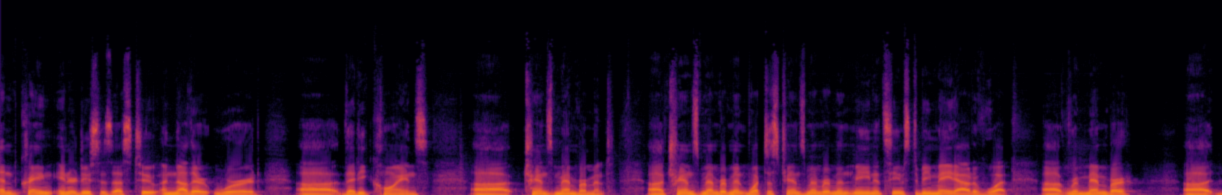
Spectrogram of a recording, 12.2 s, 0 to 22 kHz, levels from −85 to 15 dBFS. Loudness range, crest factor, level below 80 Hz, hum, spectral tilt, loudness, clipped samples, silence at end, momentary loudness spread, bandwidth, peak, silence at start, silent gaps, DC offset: 2 LU; 14 dB; -42 dBFS; none; -6.5 dB/octave; -16 LUFS; under 0.1%; 0 s; 7 LU; 14 kHz; -2 dBFS; 0 s; none; under 0.1%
